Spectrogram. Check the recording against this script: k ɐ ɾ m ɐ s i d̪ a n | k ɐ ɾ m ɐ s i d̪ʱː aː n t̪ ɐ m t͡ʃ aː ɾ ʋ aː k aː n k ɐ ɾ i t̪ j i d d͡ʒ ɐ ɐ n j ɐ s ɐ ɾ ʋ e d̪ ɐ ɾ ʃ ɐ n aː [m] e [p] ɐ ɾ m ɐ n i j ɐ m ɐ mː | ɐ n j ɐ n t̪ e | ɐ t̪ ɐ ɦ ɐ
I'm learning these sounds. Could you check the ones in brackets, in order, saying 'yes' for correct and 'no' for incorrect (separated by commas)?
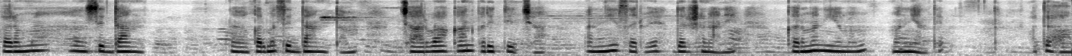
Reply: no, no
